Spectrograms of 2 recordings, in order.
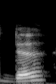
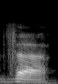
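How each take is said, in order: First: It begins with a hard d sound. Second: It begins with a soft th sound. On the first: The speaker calls it wrong. "Instead of over the mountains, de" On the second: The speaker calls it right. "it's the"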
